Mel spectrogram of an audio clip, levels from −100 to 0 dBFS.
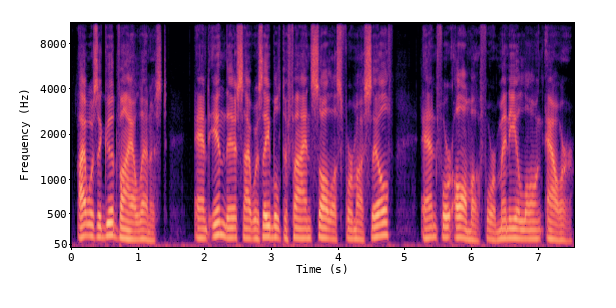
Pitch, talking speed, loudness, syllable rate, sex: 140 Hz, 190 wpm, -18 LUFS, 4.9 syllables/s, male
